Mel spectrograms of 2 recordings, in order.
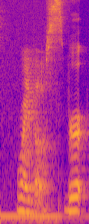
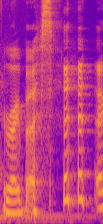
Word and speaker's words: Rooibos: I figure I'd go with that because they're the ones that, you know, they grow it, so they get to decide how it's pronounced. – Rooibos. – Yep. – Rooibos.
